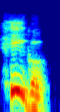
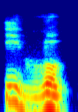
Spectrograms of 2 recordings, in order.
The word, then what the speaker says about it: higo: Es una G fricativa, higo. ¿Eh? Entonces, ojo con estas palabras que son difíciles, ¿verdad? Se escribe con F, medieval, se pronuncia con H. Español moderno, escribimos con H, pero no pronunciamos la H.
